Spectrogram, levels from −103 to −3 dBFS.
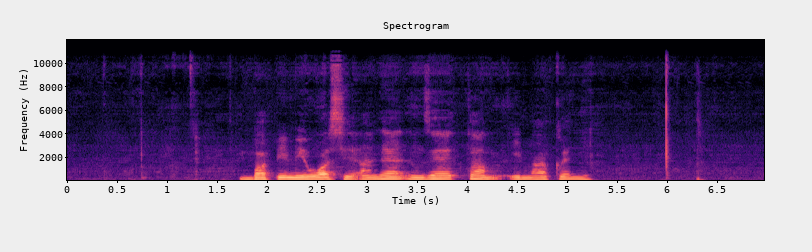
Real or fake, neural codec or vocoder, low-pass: fake; codec, 44.1 kHz, 2.6 kbps, SNAC; 10.8 kHz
